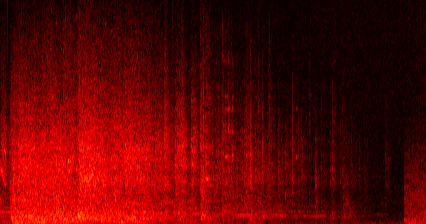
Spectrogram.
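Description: Cartoon sound effect of a truck slamming into a concrete wall: a sudden loud crash of crunching metal, then clattering debris that fades away over several seconds.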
